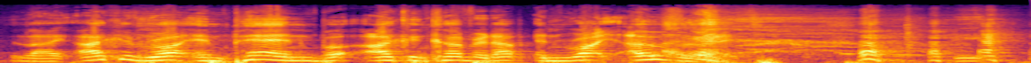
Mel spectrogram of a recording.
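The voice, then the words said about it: Put-on accent. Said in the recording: “I don't know why I'm using that accent, because he did not have that accent.”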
